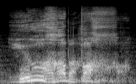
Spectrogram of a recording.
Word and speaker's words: Yhwach: désespoir le plus profond, Yorappa, père de tous les Quincy, fils du roi des esprits. Oui, j'ai décidé de le prononcer à la japonaise pour une fois, c'est encore plus stylé.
